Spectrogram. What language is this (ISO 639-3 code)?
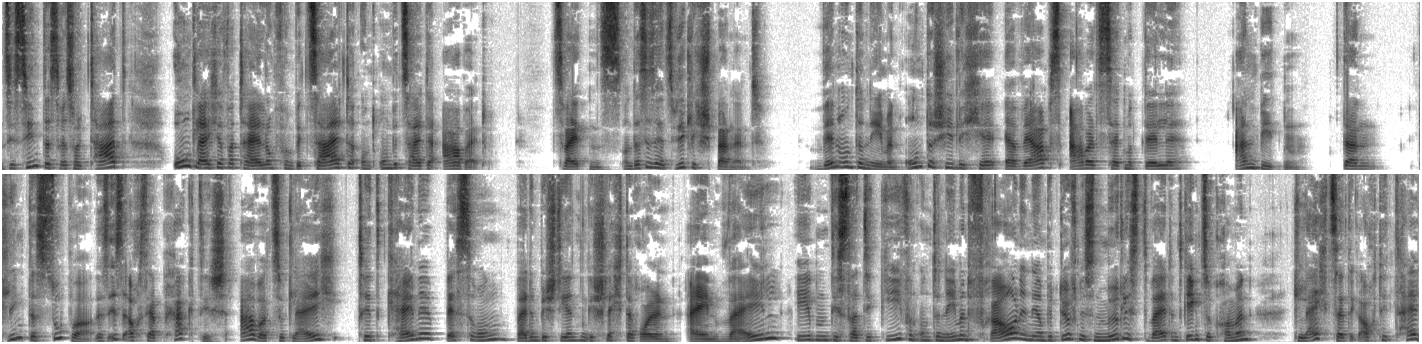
deu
